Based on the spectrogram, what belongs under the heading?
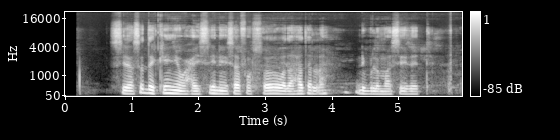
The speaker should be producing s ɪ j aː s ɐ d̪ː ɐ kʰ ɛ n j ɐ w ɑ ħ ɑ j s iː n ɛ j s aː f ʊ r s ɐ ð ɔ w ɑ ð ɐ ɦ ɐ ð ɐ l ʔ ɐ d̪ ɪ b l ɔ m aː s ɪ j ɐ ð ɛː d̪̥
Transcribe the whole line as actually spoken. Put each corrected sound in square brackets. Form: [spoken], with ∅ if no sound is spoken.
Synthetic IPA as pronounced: s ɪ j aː s ɐ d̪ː ɐ kʰ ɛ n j ɐ w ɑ ħ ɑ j s iː n ɛ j s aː f ʊ r s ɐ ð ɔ w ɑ ð ɐ ɦ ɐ ð ɐ l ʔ ɐ d̪ ɪ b l ɔ m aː s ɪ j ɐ ð ɛː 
